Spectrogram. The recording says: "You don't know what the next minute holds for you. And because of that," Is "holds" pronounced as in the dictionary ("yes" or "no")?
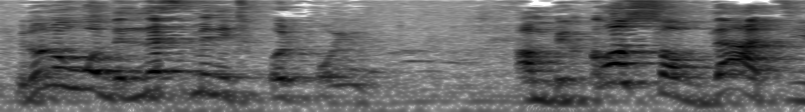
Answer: no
